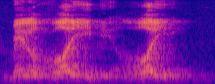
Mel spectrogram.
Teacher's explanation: جب ہم منہ میں پانی ڈالتے ہیں غرارے کی آواز جو پیدا ہوتی ہے، یہیں سے غین کی آواز نکلتی ہے، لیکن غین کو آپ نے موٹا کرنا ہے، بالغیب، غی۔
